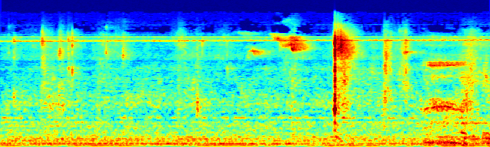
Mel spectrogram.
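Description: Outdoor woodland ambience: a steady high insect whine under scattered light clicks, with one sharp click a little past halfway and a short chirp near the end.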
